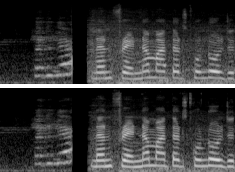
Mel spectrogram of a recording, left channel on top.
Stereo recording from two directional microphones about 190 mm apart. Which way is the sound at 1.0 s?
20° right (ahead or behind).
